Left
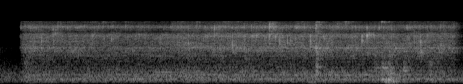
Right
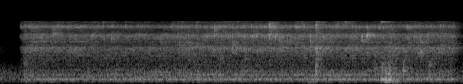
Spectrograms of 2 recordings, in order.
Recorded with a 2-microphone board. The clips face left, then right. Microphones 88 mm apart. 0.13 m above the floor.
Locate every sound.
0.2 s frying: 35° right (ahead or behind), 0.9 m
